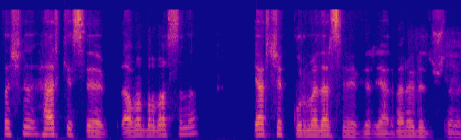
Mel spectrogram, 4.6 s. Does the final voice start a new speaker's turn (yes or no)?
yes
